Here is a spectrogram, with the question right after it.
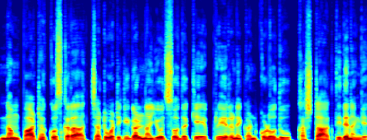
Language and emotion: Kannada, sad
